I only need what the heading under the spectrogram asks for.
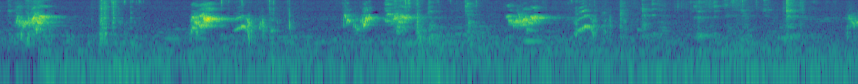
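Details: Budgerigar giving short, bright chirps at irregular intervals, roughly one every second or so, with some clicks and soft rustling in between.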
